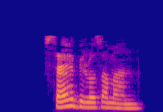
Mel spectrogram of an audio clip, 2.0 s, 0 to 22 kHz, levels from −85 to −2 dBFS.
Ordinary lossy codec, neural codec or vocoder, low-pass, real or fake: MP3, 24 kbps; none; 7.2 kHz; real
